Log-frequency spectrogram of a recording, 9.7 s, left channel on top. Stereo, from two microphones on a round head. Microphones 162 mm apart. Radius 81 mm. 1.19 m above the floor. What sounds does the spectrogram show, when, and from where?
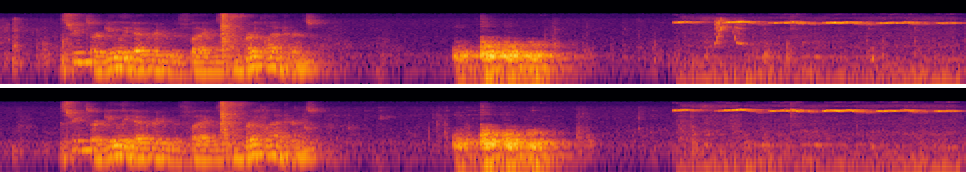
0.6 s a man speaking: 20° right (ahead or behind), 0.9 m; by 3.2 s 60° left (ahead or behind), 1.2 m
2.2 s a dropped coin: 30° right (ahead or behind), 1.0 m
4.5 s knocking: 70° right (ahead or behind), 1.0 m
6.7 s a squeak: 20° right (ahead or behind), 0.5 m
